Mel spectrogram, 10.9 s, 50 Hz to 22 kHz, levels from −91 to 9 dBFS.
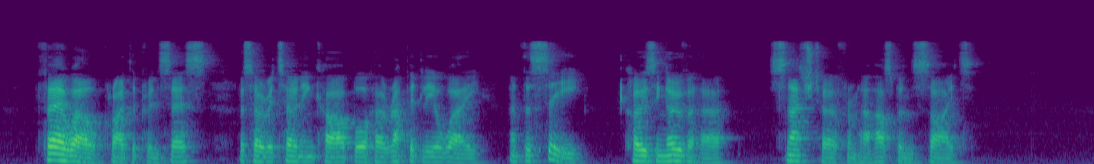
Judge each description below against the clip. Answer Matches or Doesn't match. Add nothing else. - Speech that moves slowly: Matches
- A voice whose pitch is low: Matches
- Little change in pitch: Doesn't match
